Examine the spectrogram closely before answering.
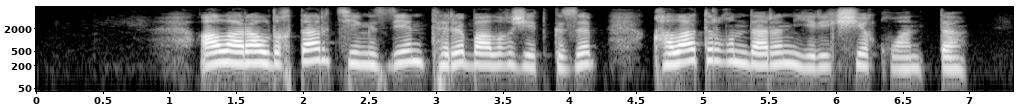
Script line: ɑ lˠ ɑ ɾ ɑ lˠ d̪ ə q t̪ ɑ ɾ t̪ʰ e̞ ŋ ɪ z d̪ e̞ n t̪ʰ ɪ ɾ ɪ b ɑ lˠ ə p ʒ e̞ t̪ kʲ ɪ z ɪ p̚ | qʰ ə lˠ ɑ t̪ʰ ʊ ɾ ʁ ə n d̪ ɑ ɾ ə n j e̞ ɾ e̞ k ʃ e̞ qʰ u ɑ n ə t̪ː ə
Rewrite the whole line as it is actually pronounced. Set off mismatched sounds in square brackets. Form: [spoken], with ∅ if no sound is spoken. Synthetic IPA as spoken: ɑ lˠ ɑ ɾ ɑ lˠ d̪ ə q t̪ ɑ ɾ t̪ʰ e̞ ŋ ɪ z d̪ e̞ n t̪ʰ ɪ ɾ ɪ b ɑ lˠ ə [q] ʒ e̞ t̪ kʲ ɪ z ɪ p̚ | qʰ [ɑ] lˠ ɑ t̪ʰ ʊ ɾ ʁ ə n d̪ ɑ ɾ ə n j e̞ ɾ e̞ k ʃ e̞ qʰ u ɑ n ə t̪ː ə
